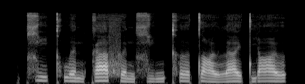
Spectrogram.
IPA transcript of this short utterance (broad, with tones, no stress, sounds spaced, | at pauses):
t͡ɕ i˧˥ kʰ w ə˨˩ n k ä˥ f ə˨˩ n ɕ i˧˥ ŋ kʰ ɤ˧˥ t̪ ɑ˨˩ ʊ̯ l a˥˩ ɪ̯ t̪ j ɑ˥ ʊ̯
